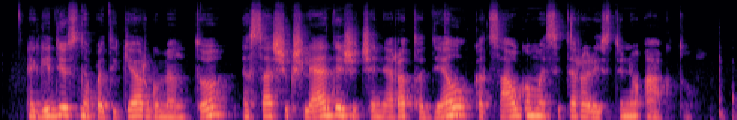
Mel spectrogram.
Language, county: Lithuanian, Telšiai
